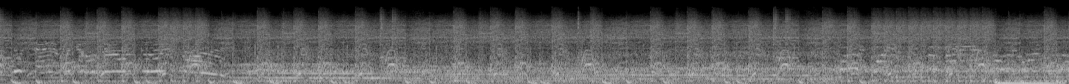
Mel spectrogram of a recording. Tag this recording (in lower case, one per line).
music
sailboat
